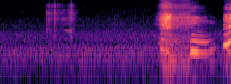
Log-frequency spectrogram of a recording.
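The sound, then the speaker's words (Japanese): A smartphone camera shutter taking a photo: two brief, faint clicks, followed by a short burst of voice. “スマホスマホ、 よし。ほら、もっとこっち寄って。はい、撮るよ。”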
